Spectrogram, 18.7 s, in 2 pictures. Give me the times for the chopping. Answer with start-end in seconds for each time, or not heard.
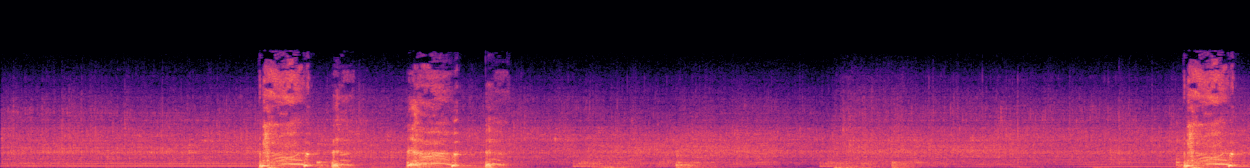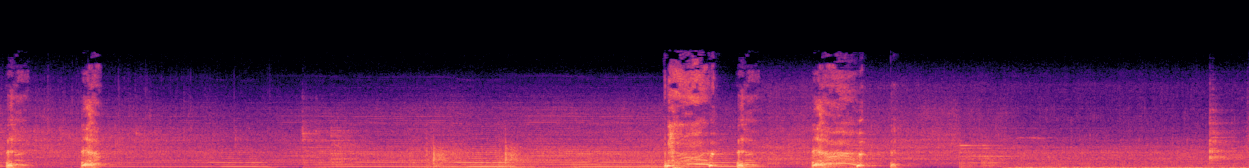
12.6-14.4.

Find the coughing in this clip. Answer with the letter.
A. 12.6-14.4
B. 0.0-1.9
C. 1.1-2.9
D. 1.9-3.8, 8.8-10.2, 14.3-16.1
D.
